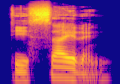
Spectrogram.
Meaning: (noun) The act of making a decision; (adjective) Resulting, having resulted, or having the potential to result in a decision or conclusion; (verb) present participle and gerund of decide
- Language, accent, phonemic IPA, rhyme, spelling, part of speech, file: English, US, /dɪˈsaɪ.dɪŋ/, -aɪdɪŋ, deciding, noun / adjective / verb, En-us-deciding.ogg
